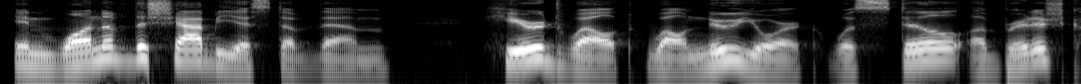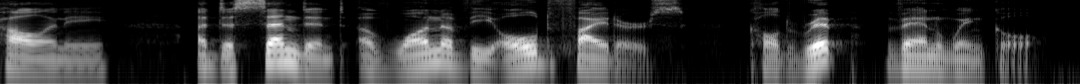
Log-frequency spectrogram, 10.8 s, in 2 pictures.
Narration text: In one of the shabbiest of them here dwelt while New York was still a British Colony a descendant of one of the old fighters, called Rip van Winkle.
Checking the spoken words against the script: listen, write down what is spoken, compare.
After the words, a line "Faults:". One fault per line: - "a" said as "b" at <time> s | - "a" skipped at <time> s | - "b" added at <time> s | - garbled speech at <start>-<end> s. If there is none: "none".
In one of the shabbiest of them here dwelt while New York was still a British Colony a descendant of one of the old fighters, called Rip van Winkle.
Faults:
none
